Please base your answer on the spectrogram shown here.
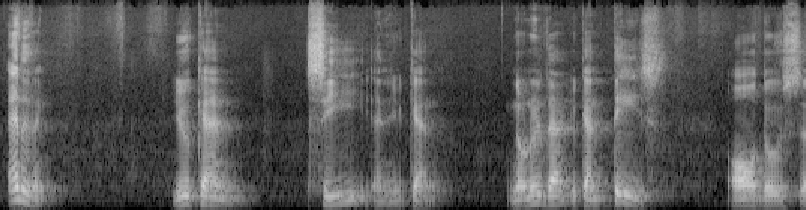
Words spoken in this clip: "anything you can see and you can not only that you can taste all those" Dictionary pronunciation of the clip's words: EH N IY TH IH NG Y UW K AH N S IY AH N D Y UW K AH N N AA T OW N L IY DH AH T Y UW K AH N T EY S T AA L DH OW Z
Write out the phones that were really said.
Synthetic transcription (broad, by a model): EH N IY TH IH NG Y UW K AH N S IY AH N Y UW K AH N N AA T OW L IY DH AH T Y UW K AH N T EY S T AA L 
